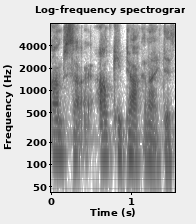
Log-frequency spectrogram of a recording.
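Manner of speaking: speaking very quietly. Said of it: "if you could all just shh".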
